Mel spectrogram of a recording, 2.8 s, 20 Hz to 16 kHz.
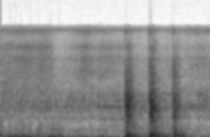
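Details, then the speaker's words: Lexus ES300 after strut replacement: three sharp, hollow clunks in about a second as a worn rear trailing arm/rod joint, worn on both sides, is rocked by bumping the tire by hand; the rattle heard driving down the road. "ay, this joint up in here is worn out, and you can hear it rattle when bumping the tire. That's what he was hearing coming down the road."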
